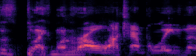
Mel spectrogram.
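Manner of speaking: indignant, fuming, angry, outraged tone. Describing how fans reacted: impression of angry fans. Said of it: "that's my impression of like angry, angry".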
